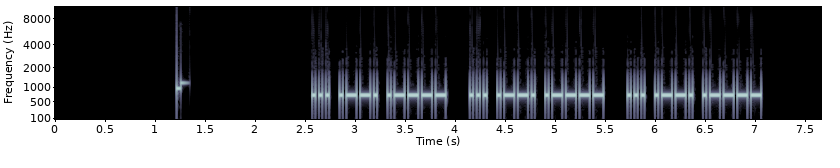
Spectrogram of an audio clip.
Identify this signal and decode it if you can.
Morse code, heard as a keyed tone, about 34 wpm, 700 Hz. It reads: SP1 SP1 SP1
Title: Callsign Prefixes for Top 25 DXCC - Repeated 3x - 35wpm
